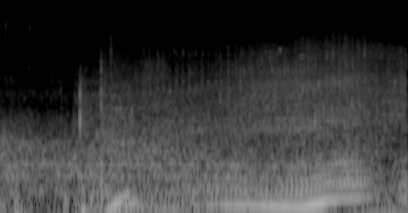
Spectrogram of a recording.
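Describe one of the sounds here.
An armored vehicle's engine starts up and rumbles with a rising hum.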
